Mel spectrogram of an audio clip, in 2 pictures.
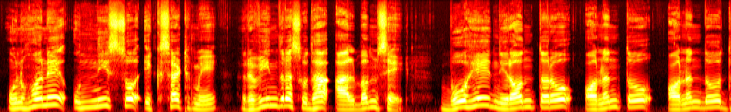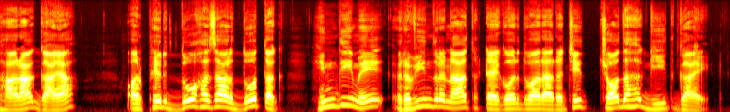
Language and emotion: Hindi, neutral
